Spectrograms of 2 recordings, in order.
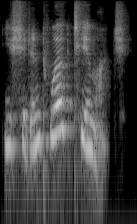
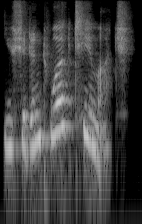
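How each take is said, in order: Both takes have the same delivery.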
